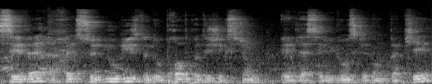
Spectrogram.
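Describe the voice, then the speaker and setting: There is audible room echo and noticeable background noise. A man speaks at a moderate pace with ordinary pitch variation. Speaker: farm guide giving a tour. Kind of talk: guided tour explanation. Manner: hesitant, many fillers.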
